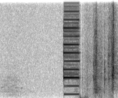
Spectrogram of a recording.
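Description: MantisX shot-timer start beep from a phone speaker: one loud steady electronic tone about a third of a second long, coming a little over a second in after quiet room tone. It is followed at once by the quick clatter and rustle of a pistol being drawn from an appendix holster.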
